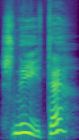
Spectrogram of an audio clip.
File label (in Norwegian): "snytæ", hemsedalsmaalet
